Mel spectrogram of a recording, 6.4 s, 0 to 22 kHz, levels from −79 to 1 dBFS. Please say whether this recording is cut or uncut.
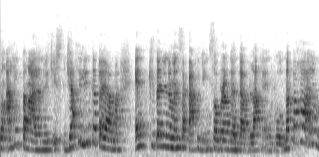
uncut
